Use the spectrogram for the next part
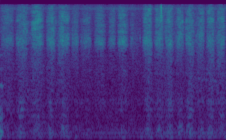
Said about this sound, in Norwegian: tar blyanten i handa og angriper arket. Blyanten er ifølge mannen som fører den raskt over papiret, litt puslete litt liten.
